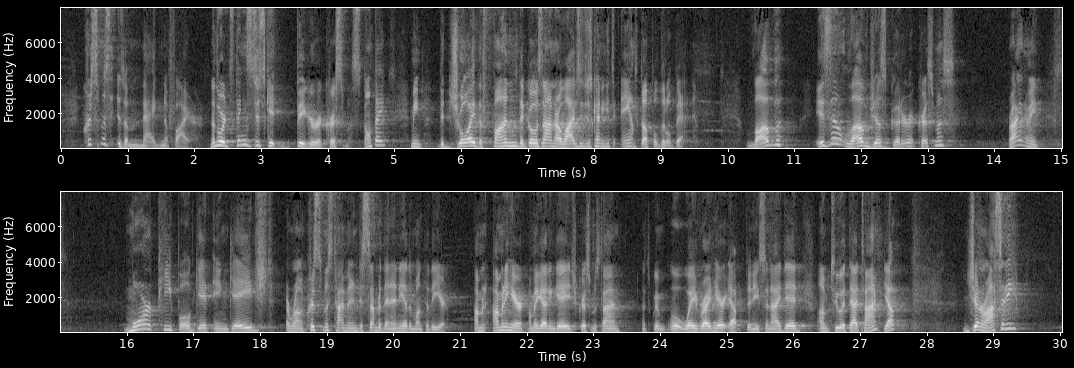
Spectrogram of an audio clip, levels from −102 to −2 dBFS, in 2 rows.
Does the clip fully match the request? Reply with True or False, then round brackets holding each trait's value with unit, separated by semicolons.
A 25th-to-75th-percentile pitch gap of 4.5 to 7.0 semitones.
True (5.3 semitones)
